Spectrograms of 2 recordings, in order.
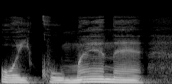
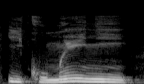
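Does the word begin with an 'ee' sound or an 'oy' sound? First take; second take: oy; ee. First: The word begins with an 'oy' sound. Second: The word begins with an 'ee' sound. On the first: This is the ancient reading of the word. "Это древнее античное произношение «ойкумене»" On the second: This is the later reading of the word. "перевод греческого слова «икумени»"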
